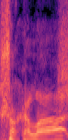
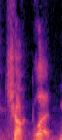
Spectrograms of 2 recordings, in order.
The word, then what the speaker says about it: chocolat: And it's pronounced chocolat. – Chocolat. – Not chocolate.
